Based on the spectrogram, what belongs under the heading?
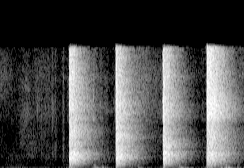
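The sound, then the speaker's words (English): Four sharp hand claps in a steady, evenly spaced rhythm, given as a rating, loud, each with a crisp attack and a quick decay, with no voices. “Let's go ahead and give our snaps and claps and all whatever we give them.”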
